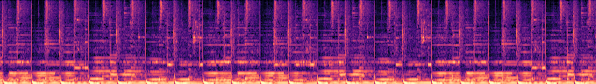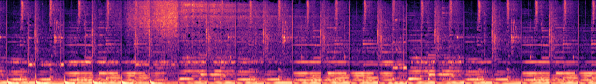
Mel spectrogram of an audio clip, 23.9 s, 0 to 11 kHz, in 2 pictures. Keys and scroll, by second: 11.1-12.6 typing, 17.1 5, 17.5 5, 18.0 Return, 19.9 shift+Page_Down, 20.1 shift+Page_Down, 20.5 shift+Page_Down, 21.0 shift+Page_Up, 22.3 shift+Page_Up.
